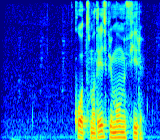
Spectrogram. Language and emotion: Russian, neutral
